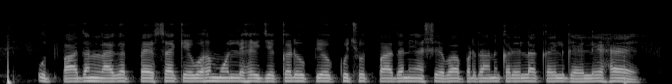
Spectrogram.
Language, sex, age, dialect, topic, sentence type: Magahi, male, 46-50, Western, banking, statement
